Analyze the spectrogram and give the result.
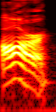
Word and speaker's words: are: Você não vai pronunciar a letra E, ok? Você vai terminar no R. Vai subir a língua para cima, vai dobrar e vai colocar potência aí na sua voz.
